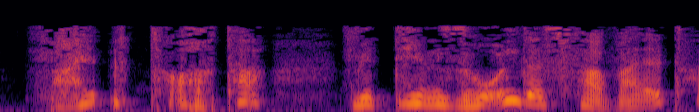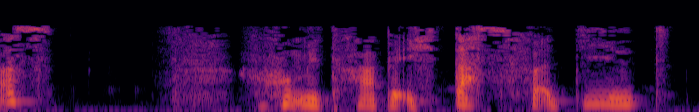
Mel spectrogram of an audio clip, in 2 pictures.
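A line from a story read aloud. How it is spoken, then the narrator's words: Sobbing. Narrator (German): schluchzte Frau Song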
